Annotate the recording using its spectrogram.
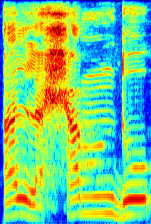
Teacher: الحم بڑی والی ہا ہے، حلق سے نکالنا ہے۔ الحمد، پیش کو جلدی پڑھنا ہے۔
